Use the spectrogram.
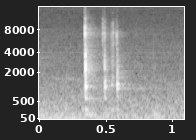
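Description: A shortcut combination is pressed on a computer keyboard: three quick, crisp key clicks close together, nearby and fairly quiet, with no talking.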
